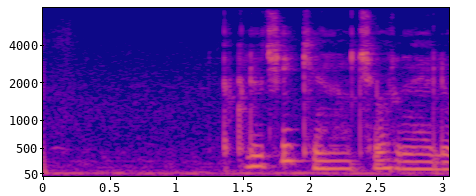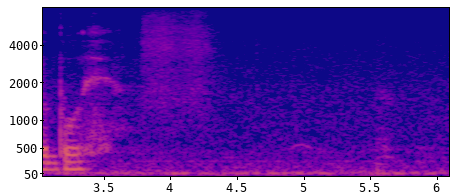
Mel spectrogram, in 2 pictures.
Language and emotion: Russian, sad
